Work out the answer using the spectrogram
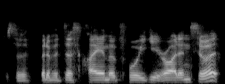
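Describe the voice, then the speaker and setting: Relaxed New man moderating, dry. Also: on the low side, very fast, no echo. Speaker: panel facilitator. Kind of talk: moderating a panel. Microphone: video call. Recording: dry, dull call audio.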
